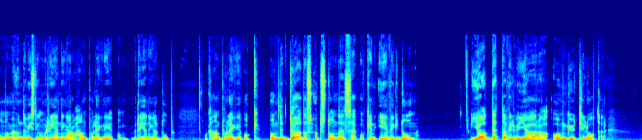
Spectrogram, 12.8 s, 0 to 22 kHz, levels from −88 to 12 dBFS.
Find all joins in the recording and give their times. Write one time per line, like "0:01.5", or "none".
none

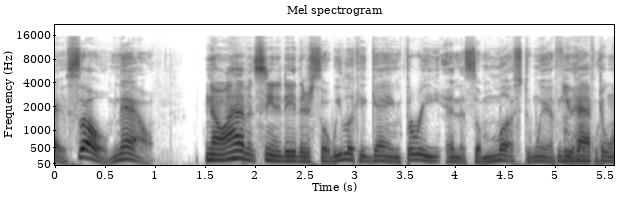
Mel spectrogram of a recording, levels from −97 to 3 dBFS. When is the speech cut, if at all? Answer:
0:01.4
0:02.6

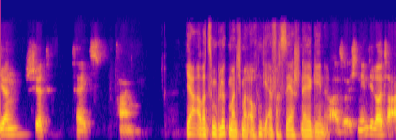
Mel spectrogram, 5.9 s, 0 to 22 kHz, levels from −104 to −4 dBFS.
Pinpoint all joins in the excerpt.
0:03.9
0:04.9

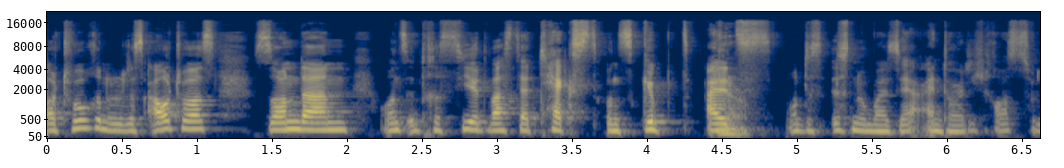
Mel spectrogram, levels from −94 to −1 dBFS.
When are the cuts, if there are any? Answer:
0:04.9

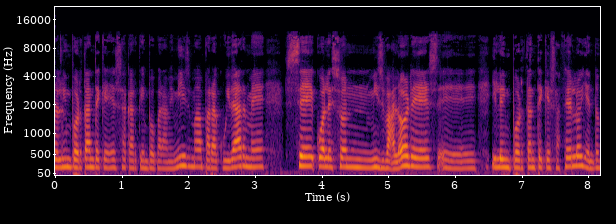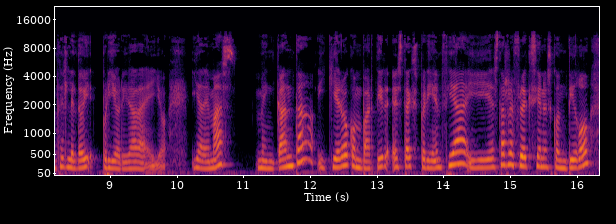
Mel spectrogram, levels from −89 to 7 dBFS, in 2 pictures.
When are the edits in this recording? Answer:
none

